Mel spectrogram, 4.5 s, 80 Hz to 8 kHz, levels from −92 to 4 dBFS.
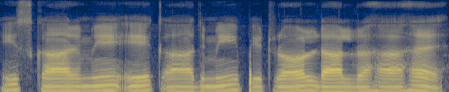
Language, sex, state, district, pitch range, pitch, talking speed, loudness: Hindi, male, Jharkhand, Ranchi, 100-115 Hz, 105 Hz, 120 wpm, -18 LUFS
